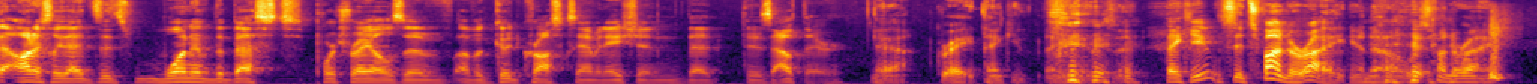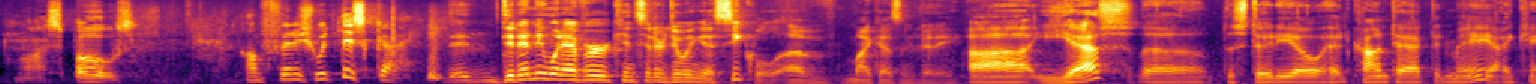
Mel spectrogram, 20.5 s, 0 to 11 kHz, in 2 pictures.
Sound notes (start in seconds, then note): 6.9 laughs; 9.7 graphics whooshing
